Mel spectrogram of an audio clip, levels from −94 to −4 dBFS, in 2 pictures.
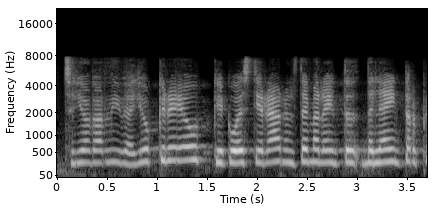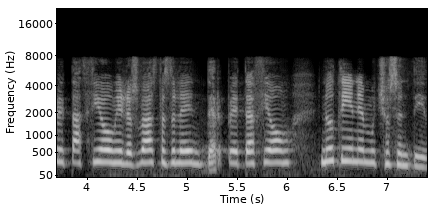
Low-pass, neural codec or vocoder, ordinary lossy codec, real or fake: none; codec, 16 kHz, 0.5 kbps, X-Codec, HuBERT features, trained on LibriSpeech; none; fake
